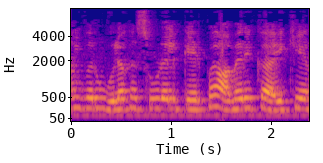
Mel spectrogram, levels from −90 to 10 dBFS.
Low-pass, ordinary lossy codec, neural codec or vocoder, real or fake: none; none; none; real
